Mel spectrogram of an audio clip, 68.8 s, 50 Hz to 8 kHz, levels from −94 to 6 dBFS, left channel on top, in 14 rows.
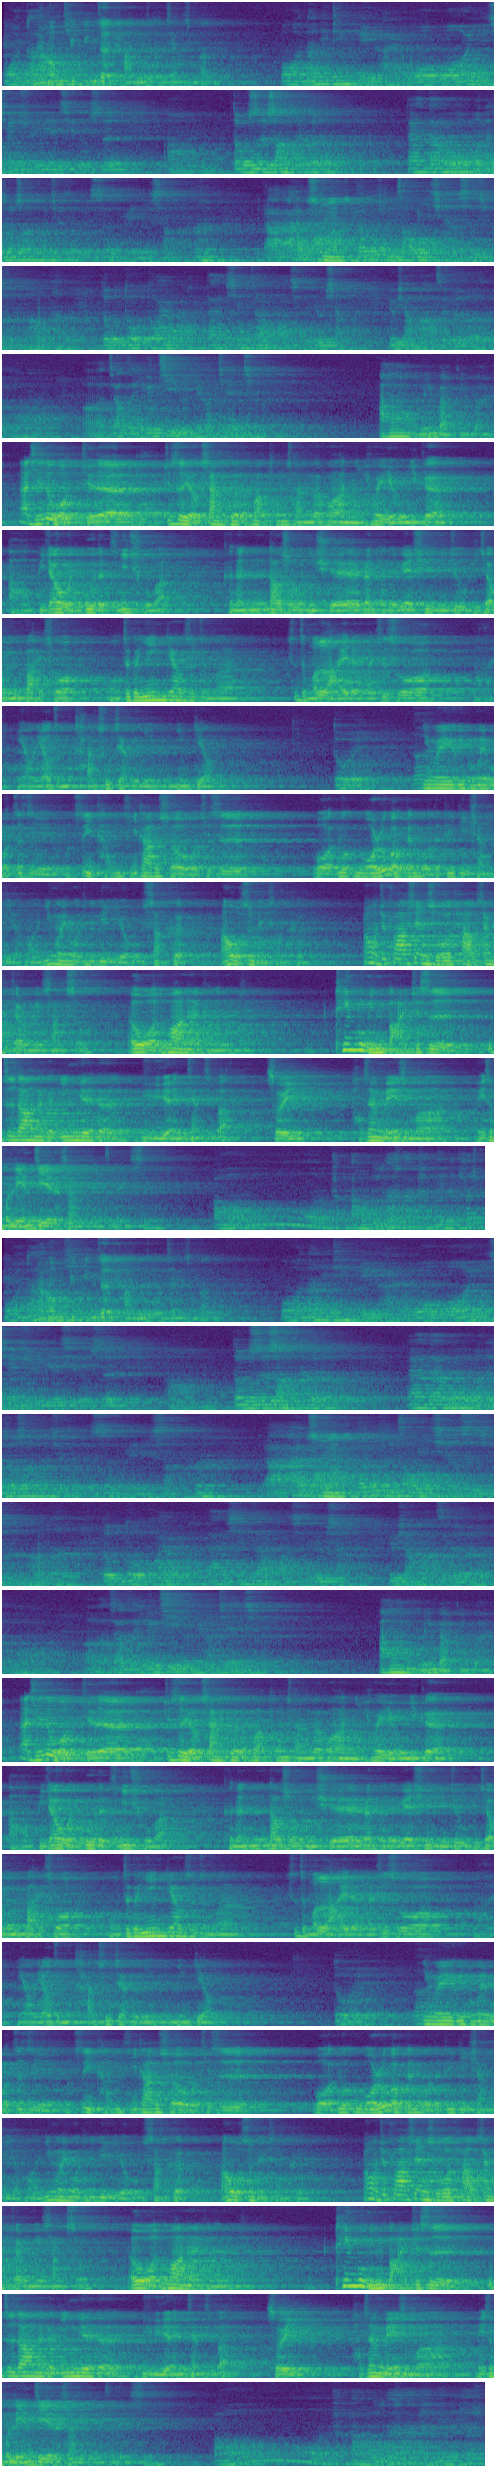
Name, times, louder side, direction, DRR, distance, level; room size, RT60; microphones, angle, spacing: voice 1, 0.0-1.7 2.8-8.3 9.0-20.1 20.5-22.4 42.7-43.1 43.5-43.7 52.9-53.2 66.1-68.7, left 1 dB, 35° left, -3 dB, 2.2 m, -30 dB
voice 2, 0.9-2.2 12.9-13.3 23.5-29.1 29.6-35.2 35.5-36.9 37.3-38.8 39.1-41.5 43.6-46.8 47.4-51.1 51.4-52.3 52.8-55.0 55.4-56.6 57.1-58.7 59.0-61.4 61.7-62.1 62.5-65.6 67.7-67.9, equal, 10° left, 3 dB, 0.5 m, -20 dB
15.0 x 5.7 x 7.1 m, 2.7 s
head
